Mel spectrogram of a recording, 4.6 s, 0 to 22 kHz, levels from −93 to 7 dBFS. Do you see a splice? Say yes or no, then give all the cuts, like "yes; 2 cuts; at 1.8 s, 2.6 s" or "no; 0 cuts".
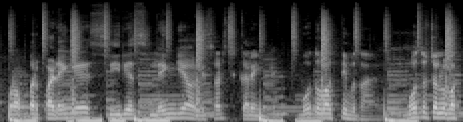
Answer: no; 0 cuts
